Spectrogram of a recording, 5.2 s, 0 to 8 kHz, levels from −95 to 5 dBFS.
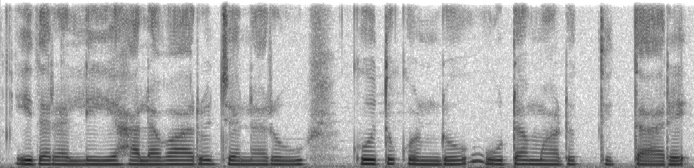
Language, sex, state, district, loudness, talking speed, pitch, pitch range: Kannada, female, Karnataka, Bangalore, -17 LUFS, 70 wpm, 185 Hz, 180-190 Hz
